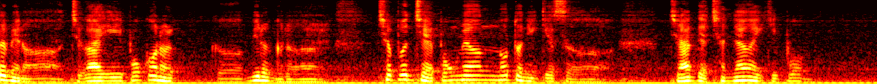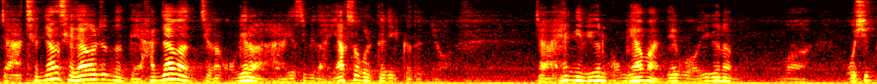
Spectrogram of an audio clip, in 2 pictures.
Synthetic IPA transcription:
kɯɾʌmjʌnɯnt͡ɕe̞ɡaipok͈onɯɭ | kɯmiɾɯnɡɯɾɯɭ | t͡ɕʰʌp͈ʌnt͡ɕʰe̞poŋmjʌnːotʰoɲimk͈e̞sʰʌ | t͡ɕɯɦantʰe̞t͡ɕʰʌnd͡ʑaŋekip͈um | t͡ɕat͡ɕʰʌnd͡ʑaŋsʰe̞d͡ʑaŋɯɭt͡ɕunːɯnde̞hand͡ʑaŋɯnt͡ɕe̞ɡakoŋɡe̞ɾɯɾa̰ɭɡe̞s͈ɯmɲida̰jak̚s͈oɡɯɭtɯɾik͈ʌdɯɲo | t͡ɕaheŋɲimiɡʌnɯnkoŋɡe̞ɦamɯnande̞ɡoiɡʌnɯn | mwʌ | oɕʰip̚

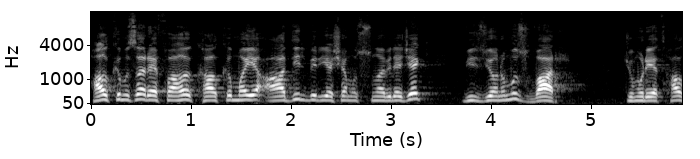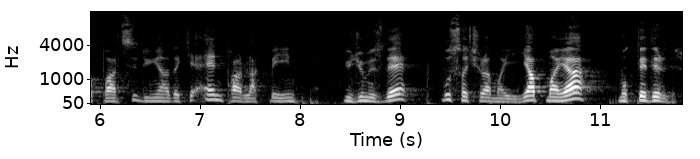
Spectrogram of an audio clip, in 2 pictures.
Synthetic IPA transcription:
halˠkʰɯmɯzaɾefaːhɯkʰalˠkʰɯmajɯʔaːd̪ilʲbiɾjaʃamɯsunabilʲe̞d͡ʒɛc | vizjo̞numuzvaɾ | d͡ʒumhuɾijɛt̪halˠk̚pʰaɾt̪ʰi̥sid̪ynjaːd̪acʰiʔænpʰaɾlˠak̚be̞jin | ɟyd͡ʒymyzd̪ɛbusat͡ʃʰɯɾamajɯjapmajamukt̪ʰe̞d̪iɾd̪iɾ̥

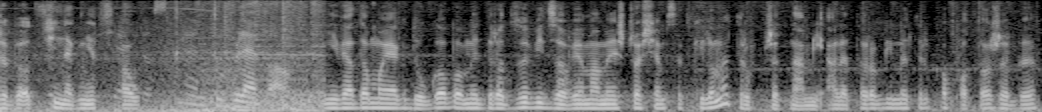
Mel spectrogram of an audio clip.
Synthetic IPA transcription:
ʐɛbɘɔt̪̚t͡ɕinɛkɲɛt̪ʂfawskɾɛnt̪uvlɛvɔ̰ɲɛvʲjad̪ɔmɔjaɡd̪wuɡɔbɔmɘd̪ɾɔd̪zɘvʲid̪zɔvʲjɛmamɘjɛʂt͡ʂɛɔɕɛmsɛt̪kʲilɔmɛt̪ɾufpʂɛd̪namʲḭʔa̰lɛt̪ɔɾɔbʲimɘt̪ɘlkɔpɔt̪ɔʐɛbɘ

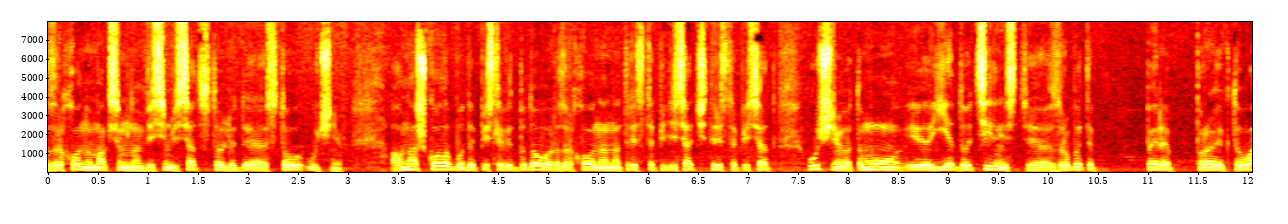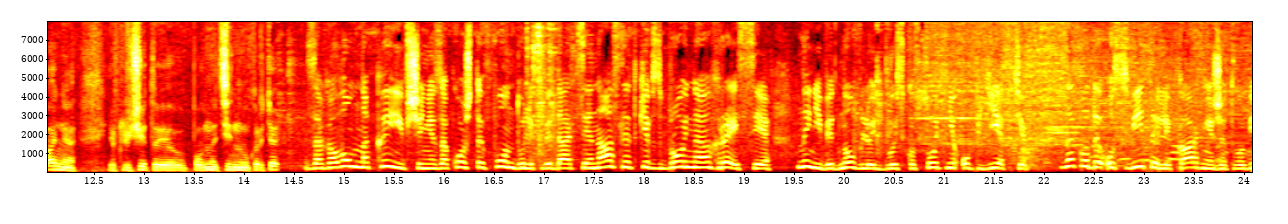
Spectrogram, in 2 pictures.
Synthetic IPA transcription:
ɔzɾɐxɔʋɐnʊmɑksʲɪmmnɐʋʲisʲimdʲɪsʲat̪st̪ɔd̪st̪ɔut͡ʃnʲiw | ɐʊnɑsʂkɔlˠɐbud̪ɛpʲisʲlʲɐʋʲid̪̚bʊd̪ɔʋɪɾɔzɾɐxɔʋɐnɐnɐt̪ɾɪst̪ɐpʲɐdʲːɪsʲat̪̚t͡ʃe̥t̪ɪɾɪst̪ɐpʲɛdʲesʲat̪ut͡ʃnʲiwɐt̪ɔmujɛd̪ɔt͡sʲilʲnʲisʲtʲzɾɔbɪt̪ɪ | peɾe | pɾɔekt̪ʊʋɑnʲːɐifklʲʉt͡ʃɪt̪ɪpɔwnɐt͡sʲinːɛʊkɾɪtʲːa | zɐɦɐlˠɔmnɐkɪjiwʃt͡ʃɪnʲizɐkɔʃt̪ɪfɔnd̪ʊlʲikʋʲid̪ɑt͡sʲijinɑsʲlʲid̪kʲiwzbɾɔjnɔjiɐɦɾɛsʲiji | nɪnʲiʋʲid̪nɔwlʲʊjʊt̚ʲblˠɪsʲkɔsɔtʲnʲiʔɔbjɛktʲiwzɑklˠɐd̪ɪʔɔsʲʋʲit̪ɪlʲikɑrnʲiʒɪt̪ʋɔʋʲ

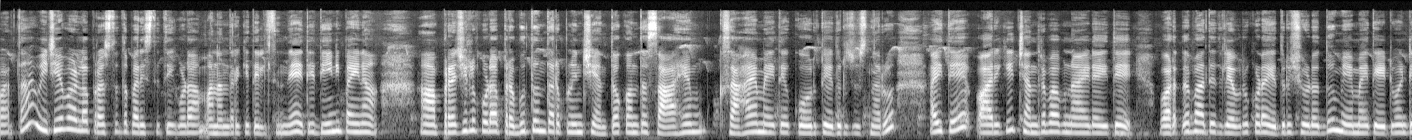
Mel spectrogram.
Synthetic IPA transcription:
ɐɾt̪ɐʋid͡ʒɐjɐʋaːɭːo̞ːpɾɐst̪ut̪ɐpɐɾist̪ʰit̪ikuːɽaːmʔɐnɐmɐnd̪ɐɾikiːt̪e̞lisind̪iɐjt̪e̞ːd̪iːnipɐjnɐpɾɐd͡ʒɐlukuːɽaːpɾɐbʱut̪ʋɐnt̪ɐɾupɐnuɲt͡ʃient̪o̞ːkont̪ɐsaːɦjɐmsɐɦaːjɐmɐjit̪e̞ːko̞ːɾut̪ue̞d̪uɾut͡ʃuːst̪unːaːɾuɐjit̪e̞ːʋʔaːɾikit͡ʃɐnd̪ɾɐbaːbunaːjuɽɐjit̪e̞ː | ʋɐɾd̪ʱɐbaːd̪ʱjɐt̪̬ulɛʋɐɾuːkuːɽaːe̞d̪uɾut͡ʃuːɽɐd̪ːume̞ːmɐjit̪e̞ːʈuʋɐɳʈi

